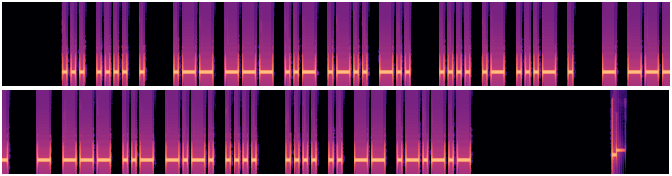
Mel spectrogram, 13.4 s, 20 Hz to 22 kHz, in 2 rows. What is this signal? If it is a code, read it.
Morse code, heard as a keyed tone, about 28 wpm, 700 Hz. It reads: SHE WOULD HAVE TO TOUCH HIM.
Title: Sentences from Top 1200 Words 28wpm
